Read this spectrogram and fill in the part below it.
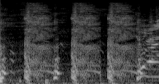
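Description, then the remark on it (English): A burst of harsh, close-up coughing right into the microphone, about four loud coughs in quick succession with short wheezy breaths between them and no talking. “I just cough on the fucking thing if you guys are going to complain anyway.”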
